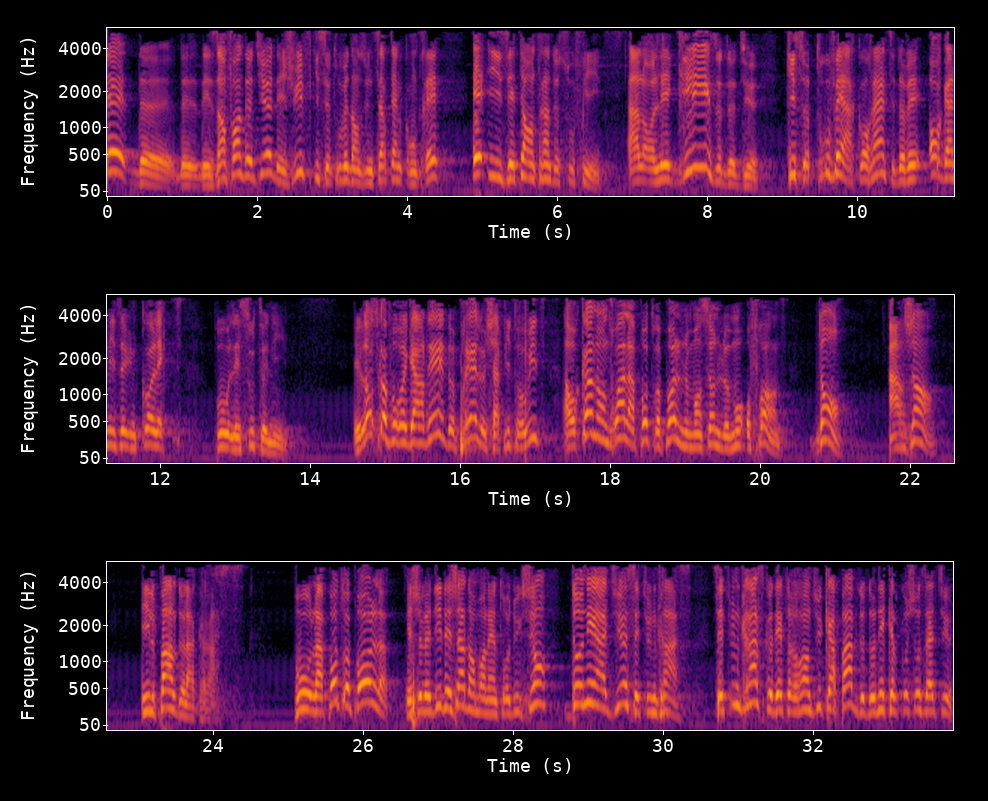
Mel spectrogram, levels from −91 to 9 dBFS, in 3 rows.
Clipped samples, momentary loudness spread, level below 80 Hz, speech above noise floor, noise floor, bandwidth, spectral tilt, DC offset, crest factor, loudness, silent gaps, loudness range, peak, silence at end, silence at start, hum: under 0.1%; 10 LU; -56 dBFS; 37 dB; -59 dBFS; 5.4 kHz; -6.5 dB/octave; under 0.1%; 18 dB; -22 LUFS; none; 3 LU; -6 dBFS; 0.05 s; 0 s; none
